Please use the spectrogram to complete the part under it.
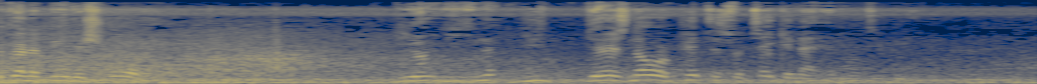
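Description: A middle-aged man speaks casually, close by, outdoors.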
